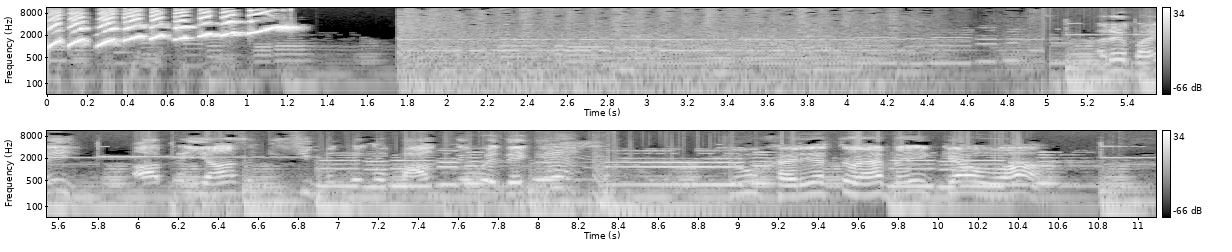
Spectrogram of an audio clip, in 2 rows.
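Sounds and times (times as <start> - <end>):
rising warbling cartoon whistle: 0.0 - 1.3
background music: 0.0 - 11.0.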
